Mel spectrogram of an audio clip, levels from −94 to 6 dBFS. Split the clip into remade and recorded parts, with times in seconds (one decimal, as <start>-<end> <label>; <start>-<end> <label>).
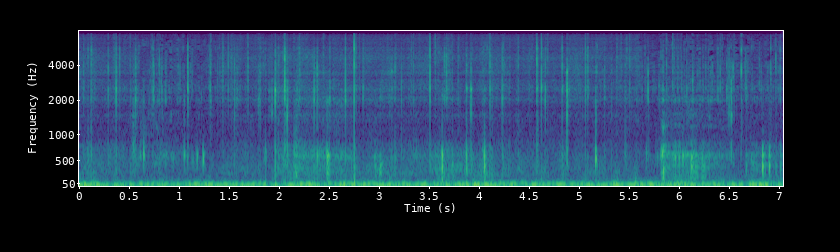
0.0-0.6 remade; 0.6-1.4 recorded; 1.4-5.6 remade; 5.6-7.0 recorded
